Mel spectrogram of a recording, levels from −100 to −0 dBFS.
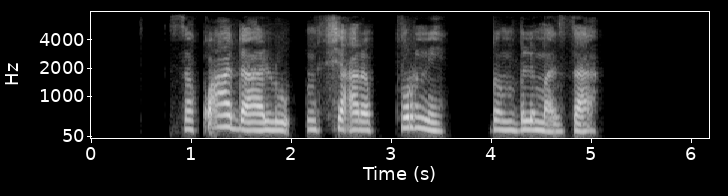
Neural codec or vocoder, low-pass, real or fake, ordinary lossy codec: vocoder, 44.1 kHz, 128 mel bands, Pupu-Vocoder; 7.2 kHz; fake; AAC, 48 kbps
